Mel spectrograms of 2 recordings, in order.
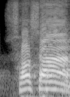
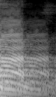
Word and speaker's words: শ্মশান: করে লেখার চেষ্টা করবেন প্রথম শব্দ উচ্চারণ করেন তো স্মরণ ম ফালা উচ্চারণ আছে নাই নাই শ্মশান শ্মশান ম ফালা উচ্চারণ আছে না স্মৃতি ম ফালা উচ্চারণ আছে না নাই তাহলে এই জাতীয় শব্দের ভিতরে ম ফালা কখনো উচ্চারণ হবে না তাহলে মোরাল কথা আমরা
